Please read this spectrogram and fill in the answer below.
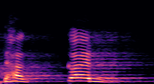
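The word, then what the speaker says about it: ढक्कन: Dha, ka, na. Dhakkan.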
